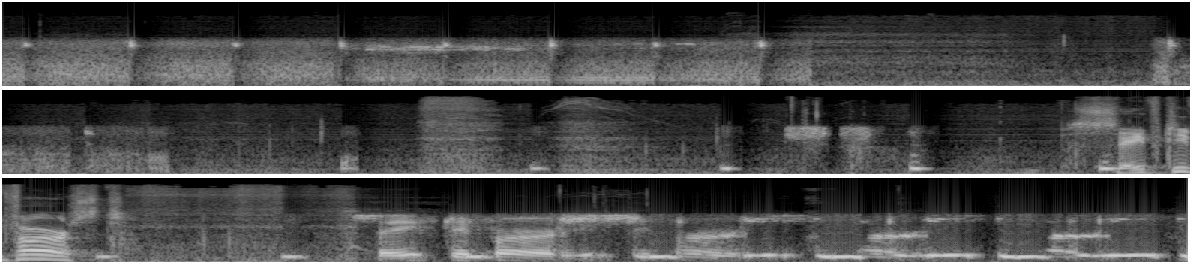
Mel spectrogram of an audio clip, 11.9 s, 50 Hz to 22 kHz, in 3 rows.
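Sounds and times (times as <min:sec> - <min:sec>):
tinny phone-line voice with loud echo: 0:07.5 - 0:08.4, 0:09.2 - 0:11.0
speech: 0:07.7 - 0:11.8.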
